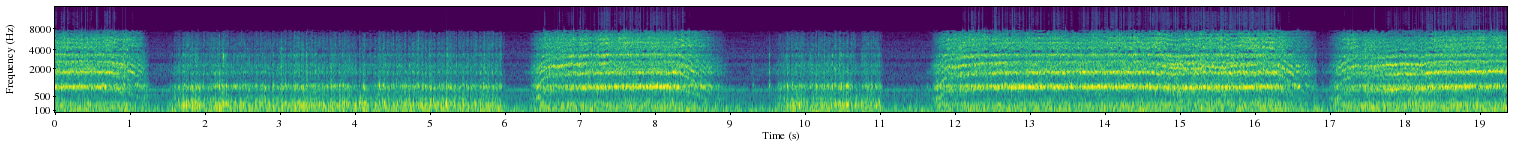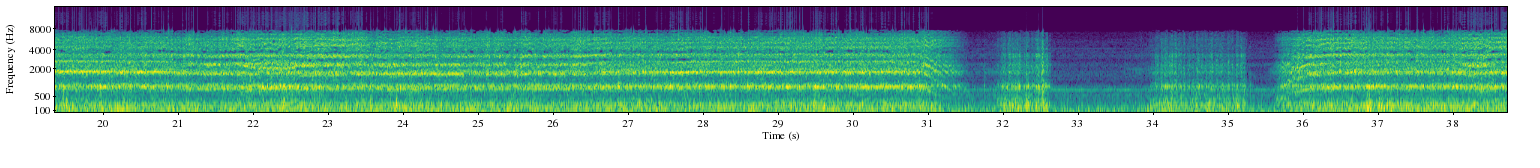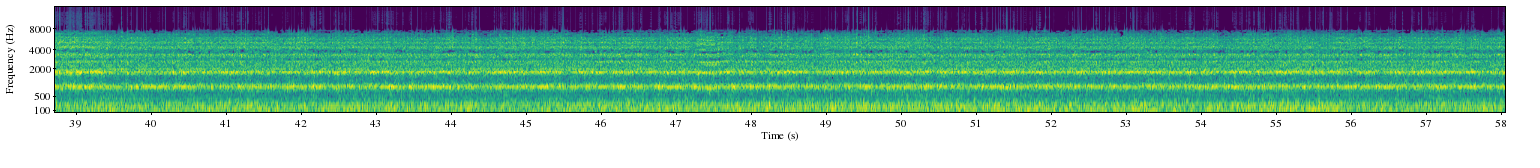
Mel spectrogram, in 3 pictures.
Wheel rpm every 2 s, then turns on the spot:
160, 40, 30, 110, 100, 30, 190, 220, 130, 210, 230, 210, 210, 220, 230, 160, 20, 30, 190, 230, 230, 230, 230, 230, 230, 230, 230, 230, 230.
2-6 8-12 32-34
